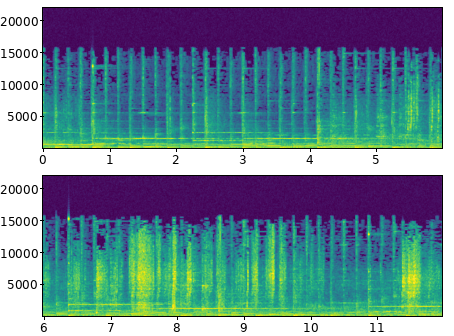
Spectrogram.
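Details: Steady instrumental music with a regular beat plays throughout, with no animal voices. Held tones and rhythmic percussion fill the whole stretch.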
